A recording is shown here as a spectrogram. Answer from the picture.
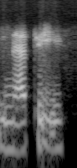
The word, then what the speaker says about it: neti: So the ancients knew this, and they developed a practice called neti, N-E-T-I, okay? So, and you could call it neti or neti. E's in Sanskrit are pronounced A.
